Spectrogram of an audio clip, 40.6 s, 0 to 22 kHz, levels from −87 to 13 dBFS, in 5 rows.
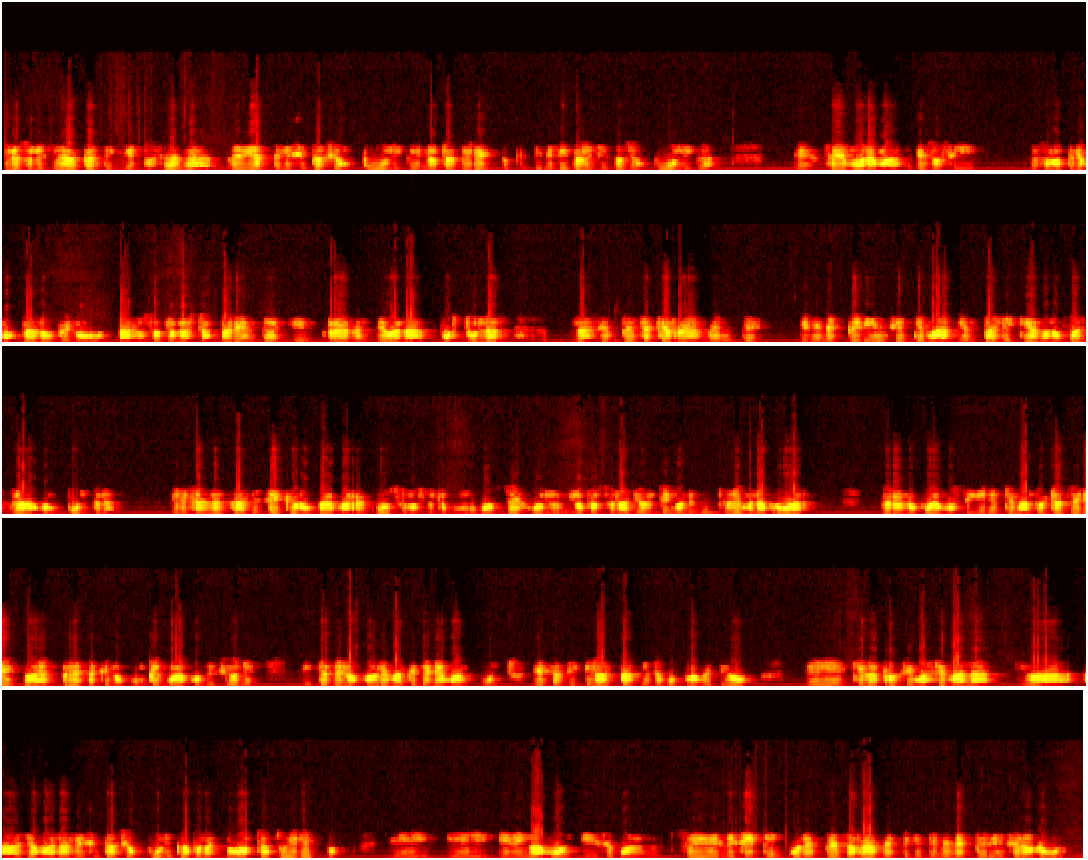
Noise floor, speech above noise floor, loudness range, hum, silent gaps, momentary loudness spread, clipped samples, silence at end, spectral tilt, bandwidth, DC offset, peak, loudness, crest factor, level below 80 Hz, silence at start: -55 dBFS; 36 dB; 3 LU; none; none; 13 LU; under 0.1%; 0.15 s; -2 dB/octave; 10 kHz; under 0.1%; 0 dBFS; -17 LUFS; 18 dB; -62 dBFS; 0 s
